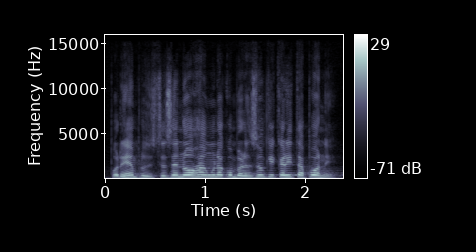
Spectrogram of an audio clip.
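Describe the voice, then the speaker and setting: A man's voice: very high voice, very fast, clean tone. A man from Latin America giving a church seminar talk, often asking the audience rhetorical questions. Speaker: seminar speaker. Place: church hall.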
